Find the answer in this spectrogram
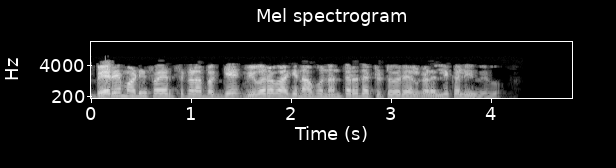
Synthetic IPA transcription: beːɾe̞mɔːɽipʰɐjɐɾsɡɐɭɐbɐɡːe̞ʋiʋɐɾɐʋaːɡinaːʋunɐnt̪ɐɾɐd̪ɐʈuʈoːɾijɐlɡɐɭɐlːikɐlijuʋeːʋṵ

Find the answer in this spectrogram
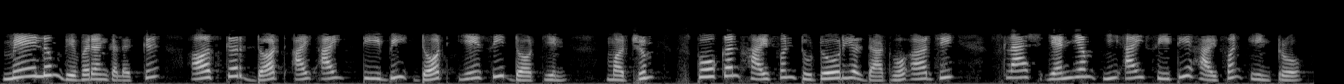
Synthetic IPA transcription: meːlɯmʋɪʋɐɾɐŋɡɐɭɯkːɯ | aːskɐɾɖaːʈɐɪʔɐɪʈiːbiɖɔːʈeːsiɖɔːʈɪn | mɐʈrɯm | spoːkɐnhɐɪfɐnʈuʈoːɾɪjɐlɖaːʈoːʔaːɾd͡ʒiː | slaːʂɛnɛmiːʔɐɪsiːʈihɐɪfɐnɪnʈɾoː

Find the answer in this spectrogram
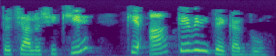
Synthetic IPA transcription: t̪ot͡ʃaːloʃikʰie | kiʔãːkeːʋiɾiːt̪ekɐɾbu

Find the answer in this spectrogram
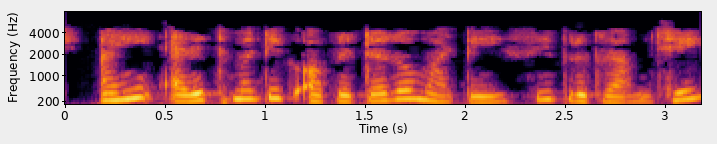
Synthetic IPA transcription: əɦĩʔɛɾit̪ʰmɛʈikɔ̰pɾeʈəɾomaʈesipɾoɡɾamt͡ʃʰe

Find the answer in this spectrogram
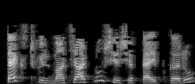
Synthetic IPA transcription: ʈeksʈfɪlmːãt͡ʃaʈnũʃɪɾʃək̚ʈajpkəɾo

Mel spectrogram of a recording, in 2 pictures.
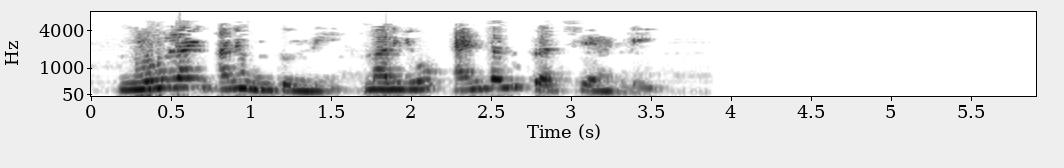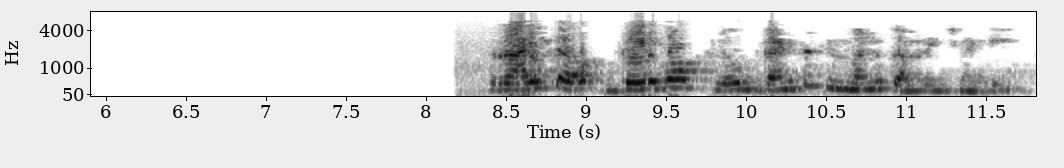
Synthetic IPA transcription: njuːlɐjnɐniuɳʈund̪imɐɾijueɳʈɐnːupɾɐt͡ʃɛːjɐɳɖi | ɾɐjʈ̪ɐɡɾeɖbaːkslo̞ːɡɐɳit̪ɐsimbɐlːuɡɐmɐniɲt͡ʃɐɳɖḭ

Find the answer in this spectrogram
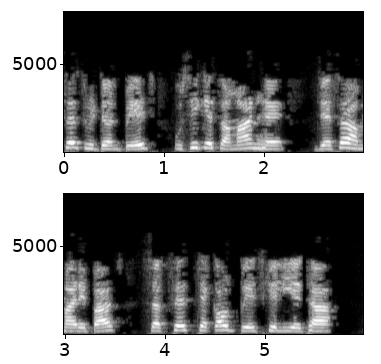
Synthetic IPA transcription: esɾiʈəɾnped͡ʒ | usikesamanɦɛ | d͡ʒɛːsaɦəmaɾepaːsː | əksest͡ʃekaʊʈ̚ped͡ʒkeliet̪ʰa

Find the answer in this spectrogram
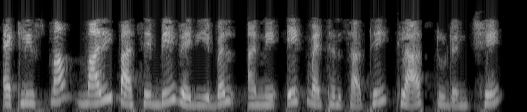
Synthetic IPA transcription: ɛklismãmaɾipasebeʋeɾiebələneːkmɛt̪ʰəɽsat̪ʰeklasːʈuɖəɳʈ̚t͡ʃʰe

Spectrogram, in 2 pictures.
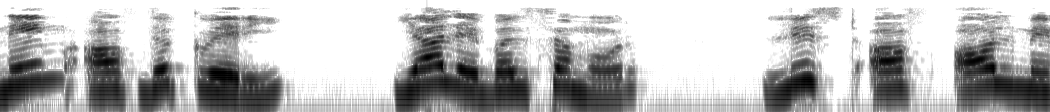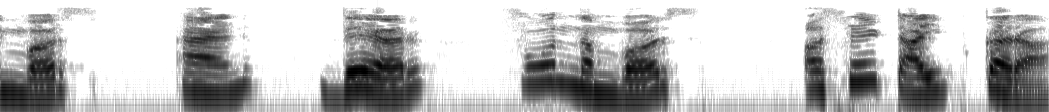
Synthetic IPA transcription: nemɔːfd̪əkʋeɾi | jalebəlsəmoɾ | lisʈɔːfɔːlmẽmbəɾs | ɛ̃ɳɖ | d̪eəɾ | foːnːə̃mbəɾs | əseʈaɪpkəɾa̰

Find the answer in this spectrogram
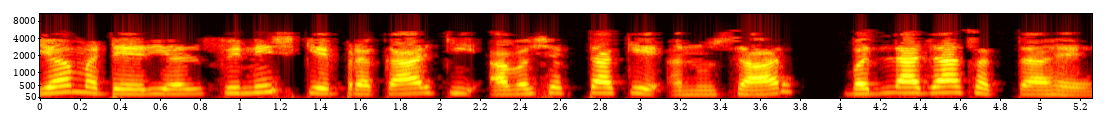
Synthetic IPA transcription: jɐɦmɐʈeːɾijəlfɪnɪʃkepɾɐkaːɾkiʔʔaːʋəʃjək̚t̪akeʔɐnʊsaːɾ | bɐd̪lad͡ʒasɐk̚t̪aɦɛː

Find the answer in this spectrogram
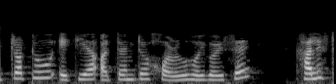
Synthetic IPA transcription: tɹɔtʊetijaʔɔtjɔntɔxoɹuɦojɡoɹisɛ | kʰalistʰ

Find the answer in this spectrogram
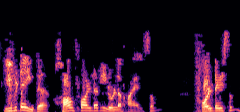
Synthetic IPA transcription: iʋiɽeiðɨhoːmfoːlɖɐɾiluɭːɐfɐjlsum | foːlɖeːsum

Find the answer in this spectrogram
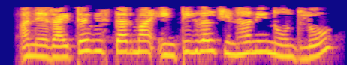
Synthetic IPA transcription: əneɾajʈəɾʋɪst̪aɾmãʔɪɳʈiɡɾəlt͡ʃɪnɦaninɔ̃nd̪ʱlo

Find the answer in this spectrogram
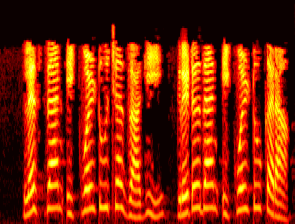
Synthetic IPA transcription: lesd̪anikʋəɭʈut͡ɕjad͡zaɡiɡɾeʈəd̪ãnikʋəlʈukəɾa

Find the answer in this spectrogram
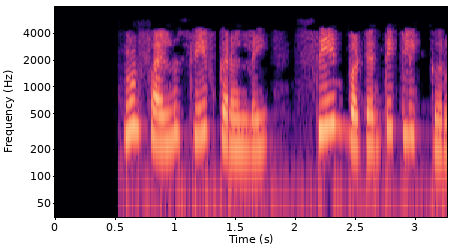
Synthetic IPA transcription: huːɳfailnuseʋkəɾãnlai | seʋbəʈãnt̪eklikːəɾuː

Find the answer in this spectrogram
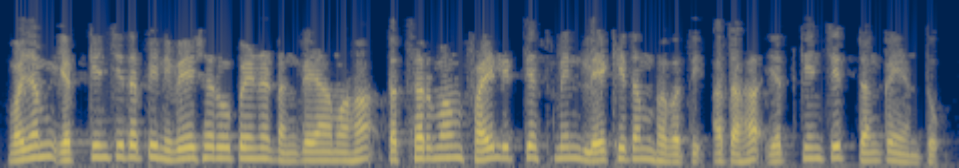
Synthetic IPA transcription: ʋɐjɐmjɐt̪̚kiɲt͡ʃit̪ɐpiniʋeːʂɐɾuːpeːɳɐʈɐŋkɐjaːmɐɦɐ̆t̪ɐt̪sɐɾmɐmpʰɐjlit̪jɐsminleːkʰit̪ɐmbʱɐʋɐt̪iɐt̪ɐɦɐjɐt̪kiɲt͡ʃit̪̚ʈɐŋkɐjɐnt̪u

